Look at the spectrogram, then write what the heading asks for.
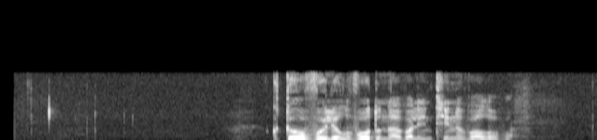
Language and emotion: Russian, neutral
